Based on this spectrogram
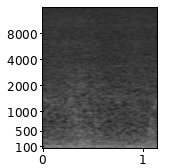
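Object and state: Nothing is struck.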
